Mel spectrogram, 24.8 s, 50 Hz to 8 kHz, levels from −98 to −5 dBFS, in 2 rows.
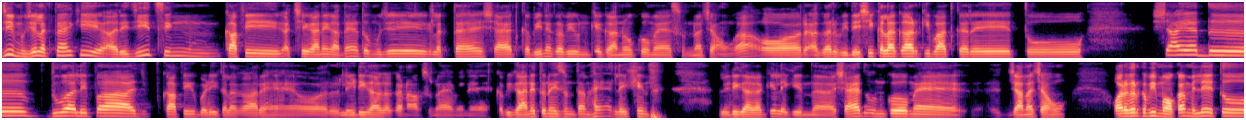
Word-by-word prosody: जी, 255 +1 +5
मुझे 150 -3 0
लगता 195 +1 +1
है 205 +1 +1
कि 215 -4 -1
अरिजीत 150 - -1
सिंह 205 -6 -3 0.5
काफ़ी 150 0 +1
अच्छे 145 - -2
गाने 135 0 0
गाते 150 +4 -3
हैं, 165 -1 -4
तो 155 - -4
मुझे 140 +2 -4 0.4
लगता 130 +2 -4
है 140 +1 -1
शायद 130 0 -2
कभी 130 +2 -4
ना 155 +1 -6
कभी 140 0 -2
उनके 130 0 -6
गानों 125 0 -3
को 125 +1 -6
मैं 120 -1 -4
सुनना 105 +2 -9
चाहूँगा 95 +5 -6 0.2
और 115 +1 0
अगर 125 +3 -1
विदेशी 125 +7 0
कलाकार 155 -1 +6
की 150 +1 -7
बात 135 -1 +2
करें, 140 +1 +1
तो 130 +1 -5 0.8
शायद 235 -2 +2 0.9
दुआ 185 +3 +4
लिपा 175 0 +1 0.2
आज 150 -2 -1 0.2
काफ़ी 140 +1 -1
बड़ी 125 -1 -6
कलाकार 115 0 -6
हैं 110 0 -9
और 110 0 -8
लेडी 115 +2 -3
गागा 120 -1 -2
का 115 - -3
नाम 110 0 -9
सुना 110 -1 -11
है 105 - -10
मैंने। 105 -1 -16
कभी 120 - -9
गाने 120 +4 +2
तो 155 - -2
नहीं 150 -1 -2
सुनता 140 -1 -5
मैं 165 +6 -6
लेक़िन 135 +2 -3 0.7
लेडी 125 +2 -1
गागा 125 -2 +2
के, 125 +5 -6
लेक़िन 120 -5 -5
शायद 155 +4 +3
उनको 155 -1 +3
मैं 130 -4 0
अ, - - -17 0.5
जाना 120 +1 +3
चाहूँ। 130 +2 -2 0.5
और 150 +1 +10
अगर 180 +2 +8
कभी 180 +2 +4
मौका 150 +3 +7
मिले 180 +2 +3
तो 180 - +2
135 Hz, 175 wpm, -21 LUFS, 120-155 Hz, 0.9 s, और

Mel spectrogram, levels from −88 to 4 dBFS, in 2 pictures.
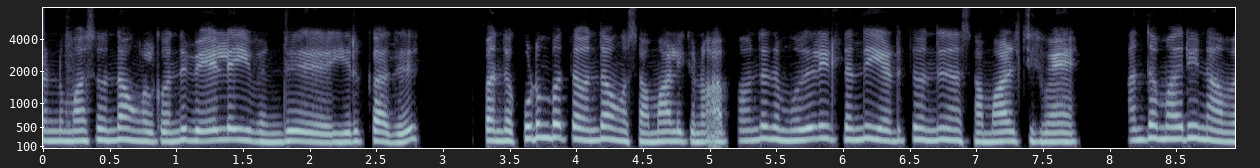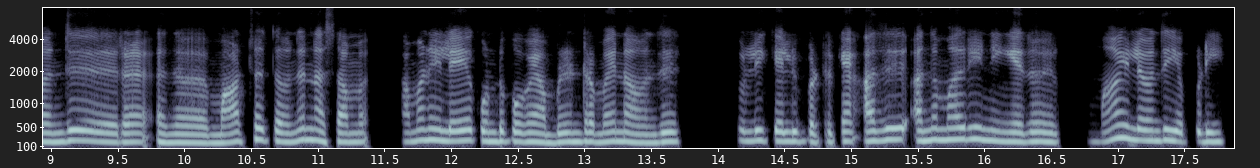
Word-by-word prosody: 2 210 0 +1
மாசம் 215 +2 +1
வந்து 235 +2 +2
அவங்களுக்கு 200 -2 0
வந்து 215 +3 +1
வேலை 220 +3 +2 0.2
வந்து 185 +3 +1 0.4
இருக்காது. 195 -2 0 0.5
அப்ப - - -50
அந்த 210 0 +2
குடும்பத்த 275 -1 +1
வந்து 220 +3 +1
அவங்க 215 -4 0
சமாளிக்கணும். 195 0 0
அப்ப 190 - -8
வந்து 235 +4 -1
அந்த 240 - +1
முதலீட்டுலேருந்து 240 +1 0
எடுத்து 210 +3 -5
வந்து 225 +2 0
நான் 210 -3 -2
சமாளிச்சிக்குவேன். 190 0 +1 0.4
அந்த 230 +4 +1
மாரி 250 +1 +2
நான் 205 -3 0
வந்து 190 +4 +1 0.4
ர - - +2 0.2
அந்த 175 0 0 0.3
மாற்றத்த 200 +5 -1
வந்து 205 +5 -1
நான் 200 -4 -1
சம 185 0 0 0.3
சமநிலையே 215 +1 +2
கொண்டு 200 0 +2
போவேன். 190 -1 +2
அப்டீன்ற 190 +3 +1
மாரி 195 +1 0
நான் 175 -1 0
வந்து 180 +3 +1 0.5
சொல்லி 210 +1 -1
கேள்விப்பட்டுருக்கேன். 200 0 -1
அது 215 +3 +1 0.2
அந்த 215 +2 +2
மாரி 245 +1 +1
நீங்க 200 -1 0
எதுவும் 195 0 +1
இருக்குமா 190 +3 -10
இல்ல, 235 -2 +1
வந்து 215 +1 0
எப்டி? 190 +1 -2
205 Hz, 170 wpm, -22 LUFS, 190-225 Hz, 0.5 s, வந்து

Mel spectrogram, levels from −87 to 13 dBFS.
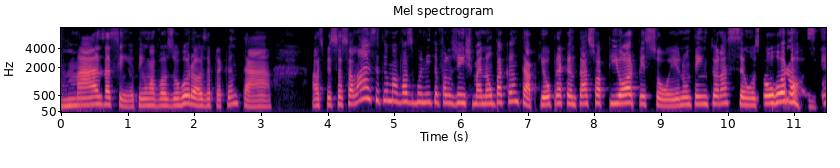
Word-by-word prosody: mas, 200 +5 0
assim, 205 -6 -3
eu 160 - -8
tenho 190 +3 -3
uma 190 0 -2
voz 185 0 -3
horrorosa 195 -3 +2
para 175 -2 -8
cantar, 170 -7 -5 0.6
as 190 0 -5
pessoas 205 +2 -4
falam: 235 +3 -1
"Ai, 385 +1 0
você 340 -3 -5
tem 330 - -4
uma 310 -2 -1
voz 285 -1 -2
bonita", 275 0 -3
eu - - -7
falo: 255 -1 -2
"Gente, 245 0 -3
mas 230 -1 -1
não 240 0 0
para 270 0 0
cantar", 295 -6 0
porque 215 - -4
eu 220 +1 +4
para 245 +1 0
cantar 235 -1 -1
sou 245 +1 0
a - - -1
pior 245 +2 +4
pessoa, 220 -7 -3
eu 185 +2 0
não 215 0 -1
tenho 230 +1 -1
entonação, 235 -2 -2
eu 195 - 0
sou 235 +4 +3
horrorosa. 275 - +4
230 Hz, 210 wpm, -22 LUFS, 190-250 Hz, 0.6 s, eu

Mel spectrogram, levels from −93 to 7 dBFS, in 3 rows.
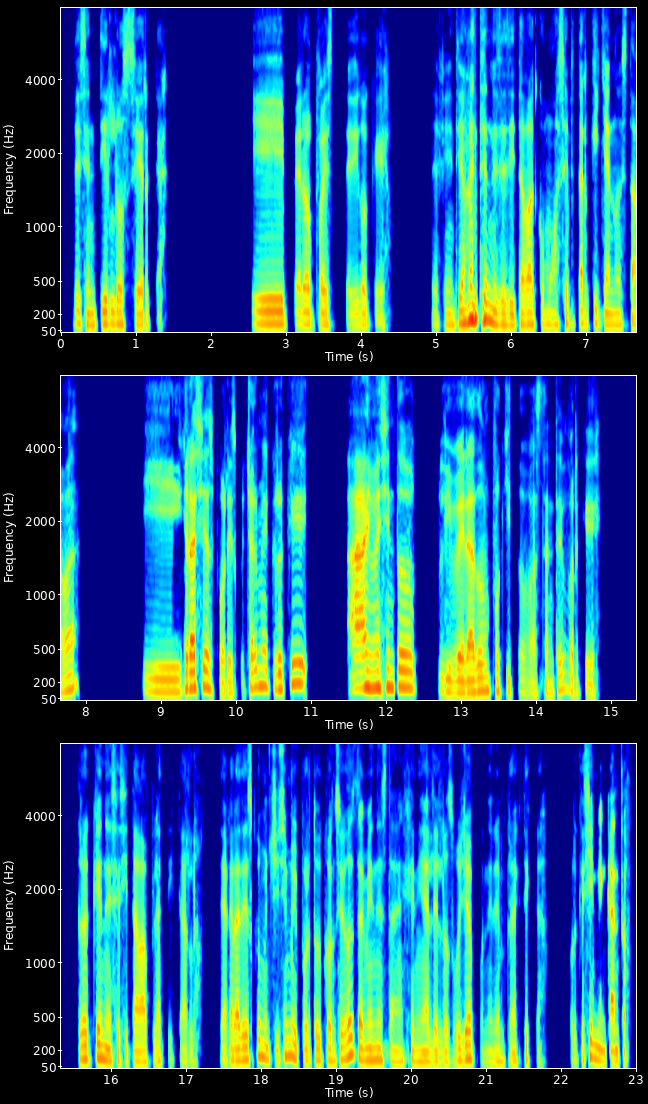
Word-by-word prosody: de 115 -1 -4
sentirlo 110 +1 -1
cerca. 100 -1 -5 1.1
Y, 115 0 +3
pero, 110 -1 -1
pues, 105 0 -3
te 100 - -11
digo, 100 0 -4
que - - -10 0.6
definitivamente 115 +9 +4
necesitaba 105 -4 +1
como 105 +1 -6
aceptar 110 +2 -4
que 120 +2 -6
ya 105 0 0
no 100 0 -4
estaba. 115 - -2 0.9
Y 115 -1 -1
gracias 145 +1 +5
por 100 -2 -5
escucharme. 155 +10 -1
Creo 140 0 +1
que, 185 +5 +1 0.5
ay, 145 +2 +8
me 150 +1 +6
siento 155 -2 +3 0.3
liberado 110 -1 +3
un 120 0 0
poquito, 110 -2 -7
bastante, 95 +5 -6
porque 105 -8 -7 0.7
creo 120 0 +1
que 125 +4 +2
necesitaba 95 -3 -1
platicarlo. 100 -1 -10 0.2
Te 105 - -5
agradezco 110 +6 0
muchísimo, 120 +4 -2
y 125 - +2
por 105 -2 -5
tus 105 +1 -3
consejos 115 +10 0
también 110 -4 +1
están 105 -2 -4
geniales, 95 -2 -3
los 95 0 -6
voy 105 +4 -1
a 125 - +4
poner 95 -4 -12
en 95 0 -6
práctica, - - -9 0.3
porque - - -10
sí 140 - +1
me 115 -4 +1
encantó. 95 0 +1
110 Hz, 145 wpm, -23 LUFS, 100-120 Hz, 1.1 s, ay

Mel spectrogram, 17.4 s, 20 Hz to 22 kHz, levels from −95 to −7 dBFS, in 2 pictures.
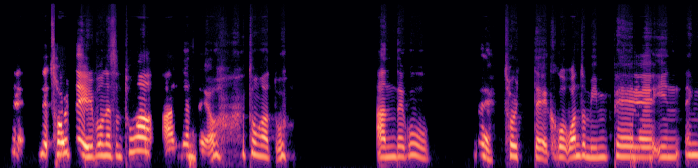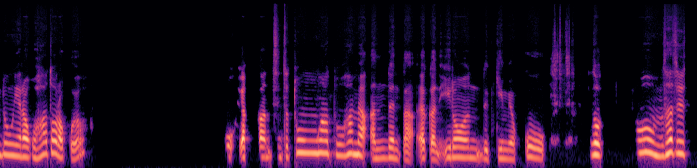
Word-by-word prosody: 네. 325 - -5 0.2
근데 260 -3 +3
절대 270 +2 +7
일본에선 235 +1 +2
통화 320 +5 +8
안 - - +2 0.2
된대요 240 +1 -1 0.4
통화도. 235 -4 0 1.1
안 210 +1 +2
되고 215 -3 -4 0.7
네 205 -8 +1
절대. 220 -5 0
그거 210 +6 -1
완전 215 +3 +3
민폐인 210 +1 -2
행동이라고 245 -5 0
하더라고요. 260 - -1 1.7
어 - - -5
약간 215 -9 +1
진짜 210 +1 -10
'통화도 285 -3 -1
하면 260 -2 +1
안 185 +1 -5
된다.' 195 -2 -3
약간 175 -3 -1
이런 200 -1 -2
느낌이었고 180 +2 -5 0.5
그래서 250 -1 +4 0.4
좀 290 -6 +2
사실 280 0 +3
220 Hz, 235 characters per minute, -25 LUFS, 205-260 Hz, 1.7 s, 통화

